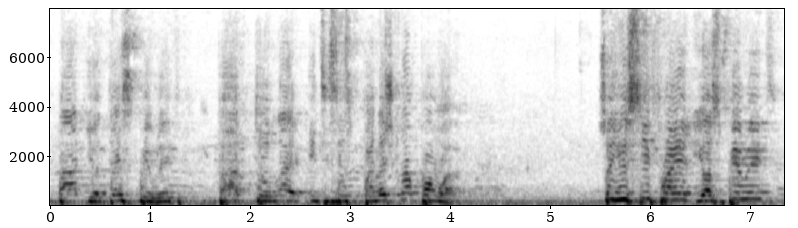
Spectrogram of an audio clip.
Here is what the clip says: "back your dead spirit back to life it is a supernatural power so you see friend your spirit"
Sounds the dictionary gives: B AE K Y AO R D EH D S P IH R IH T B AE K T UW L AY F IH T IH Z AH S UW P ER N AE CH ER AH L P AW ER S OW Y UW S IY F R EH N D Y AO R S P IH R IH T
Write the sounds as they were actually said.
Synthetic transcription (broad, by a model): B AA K Y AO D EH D S P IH R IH T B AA T UW L AY F IH T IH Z AH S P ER N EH SH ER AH L P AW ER S OW Y UW S IY F R EH N D Y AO S P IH R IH T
